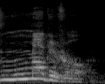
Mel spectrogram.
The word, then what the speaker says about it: medieval: It is medieval. Medieval. It is hard to believe that the VAL in that word is pronounced vol and not val.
